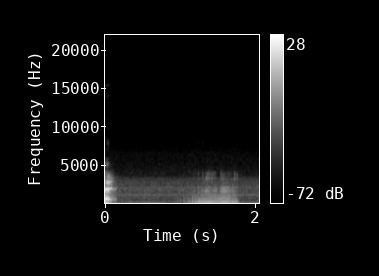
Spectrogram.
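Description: A man's voice: the word "that" right at the start, then about a second later a drawn-out wordless vocal sound held at a steady low pitch for under a second. A faint steady electrical hum lies underneath.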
